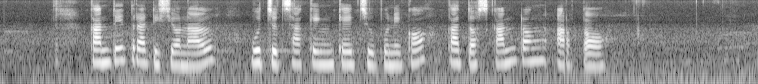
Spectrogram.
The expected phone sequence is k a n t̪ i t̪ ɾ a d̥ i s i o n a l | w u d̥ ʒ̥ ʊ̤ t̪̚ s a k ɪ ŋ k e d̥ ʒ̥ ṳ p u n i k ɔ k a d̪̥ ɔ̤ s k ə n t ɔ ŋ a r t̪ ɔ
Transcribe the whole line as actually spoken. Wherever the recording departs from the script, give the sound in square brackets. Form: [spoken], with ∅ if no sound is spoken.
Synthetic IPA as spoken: k a n t̪ i t̪ ɾ a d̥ i s i o n a l | w u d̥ ʒ̥ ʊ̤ t̪̚ s a k ɪ ŋ k e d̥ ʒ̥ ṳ p u n i k ɔ k a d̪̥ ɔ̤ s k [a] n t ɔ ŋ a r t̪ ɔ

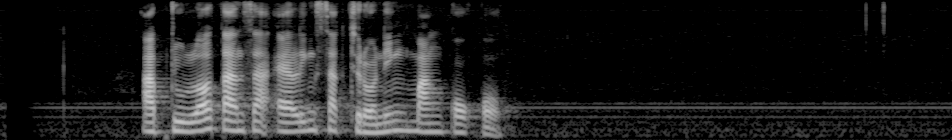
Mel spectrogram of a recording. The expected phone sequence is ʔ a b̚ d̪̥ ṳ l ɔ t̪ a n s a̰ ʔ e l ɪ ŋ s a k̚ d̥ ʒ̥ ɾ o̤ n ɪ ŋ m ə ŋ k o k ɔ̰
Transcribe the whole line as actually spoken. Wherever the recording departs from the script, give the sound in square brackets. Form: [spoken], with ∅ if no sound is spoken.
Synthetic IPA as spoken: ʔ a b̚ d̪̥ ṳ l ɔ t̪ a n s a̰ ʔ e l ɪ ŋ s a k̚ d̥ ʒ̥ ɾ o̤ n ɪ ŋ m [a] ŋ k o k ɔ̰

